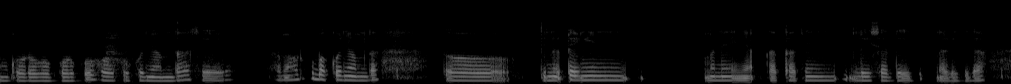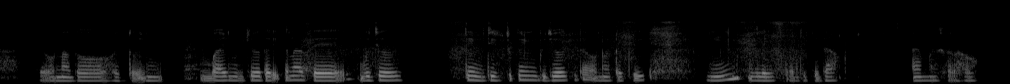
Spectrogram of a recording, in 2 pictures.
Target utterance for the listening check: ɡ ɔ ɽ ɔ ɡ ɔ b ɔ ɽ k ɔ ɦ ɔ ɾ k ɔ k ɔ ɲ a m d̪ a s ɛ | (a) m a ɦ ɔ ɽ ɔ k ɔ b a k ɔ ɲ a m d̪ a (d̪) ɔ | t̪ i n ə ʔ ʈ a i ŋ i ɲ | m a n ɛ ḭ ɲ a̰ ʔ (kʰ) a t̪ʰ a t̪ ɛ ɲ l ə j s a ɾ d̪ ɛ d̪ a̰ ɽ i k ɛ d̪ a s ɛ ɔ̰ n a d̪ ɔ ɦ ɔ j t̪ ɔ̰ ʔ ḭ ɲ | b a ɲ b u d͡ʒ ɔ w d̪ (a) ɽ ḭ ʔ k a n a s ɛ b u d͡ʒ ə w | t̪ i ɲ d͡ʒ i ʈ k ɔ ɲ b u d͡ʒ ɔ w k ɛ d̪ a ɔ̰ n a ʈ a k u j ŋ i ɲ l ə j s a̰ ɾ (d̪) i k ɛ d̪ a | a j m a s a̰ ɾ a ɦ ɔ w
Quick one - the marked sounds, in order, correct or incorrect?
correct, incorrect, incorrect, correct, correct

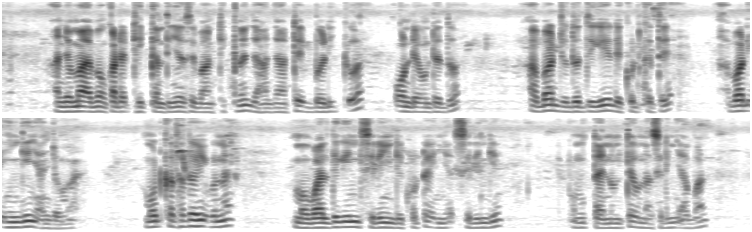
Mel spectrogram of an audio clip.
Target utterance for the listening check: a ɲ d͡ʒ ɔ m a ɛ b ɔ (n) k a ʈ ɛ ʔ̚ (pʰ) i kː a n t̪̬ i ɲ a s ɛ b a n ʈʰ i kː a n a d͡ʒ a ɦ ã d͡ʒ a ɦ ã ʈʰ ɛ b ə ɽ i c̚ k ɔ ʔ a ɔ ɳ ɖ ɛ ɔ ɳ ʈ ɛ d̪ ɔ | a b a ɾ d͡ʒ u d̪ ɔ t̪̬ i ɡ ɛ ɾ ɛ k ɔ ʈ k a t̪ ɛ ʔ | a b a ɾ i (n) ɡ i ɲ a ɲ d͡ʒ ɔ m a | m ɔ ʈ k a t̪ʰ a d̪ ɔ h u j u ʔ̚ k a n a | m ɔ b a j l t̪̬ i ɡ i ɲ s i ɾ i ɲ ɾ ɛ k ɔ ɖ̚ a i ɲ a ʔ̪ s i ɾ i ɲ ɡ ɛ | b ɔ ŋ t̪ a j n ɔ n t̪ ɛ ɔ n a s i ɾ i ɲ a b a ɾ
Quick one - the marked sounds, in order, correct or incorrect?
incorrect, incorrect, incorrect

